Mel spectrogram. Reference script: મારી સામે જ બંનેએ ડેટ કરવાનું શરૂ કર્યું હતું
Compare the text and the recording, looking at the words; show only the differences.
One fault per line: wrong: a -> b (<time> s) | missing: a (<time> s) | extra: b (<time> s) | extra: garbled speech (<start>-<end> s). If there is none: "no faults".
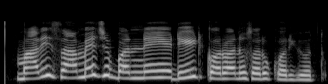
no faults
